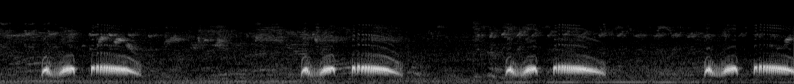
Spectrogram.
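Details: Spotted dove (cu gáy) in the 'còi te te' whistle voice style, used to draw wild doves. It gives four phrases about two seconds apart: two short clipped notes, then a longer falling coo, with faint high chirps from small birds.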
